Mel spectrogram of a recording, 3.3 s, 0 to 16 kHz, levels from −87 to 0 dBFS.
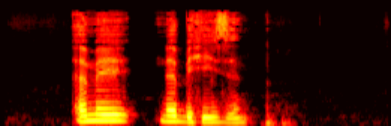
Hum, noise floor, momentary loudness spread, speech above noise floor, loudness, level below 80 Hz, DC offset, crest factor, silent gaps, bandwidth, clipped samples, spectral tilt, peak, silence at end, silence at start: none; -77 dBFS; 14 LU; 58 dB; -21 LUFS; -62 dBFS; under 0.1%; 18 dB; none; 11.5 kHz; under 0.1%; -5.5 dB/octave; -6 dBFS; 1 s; 0.6 s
